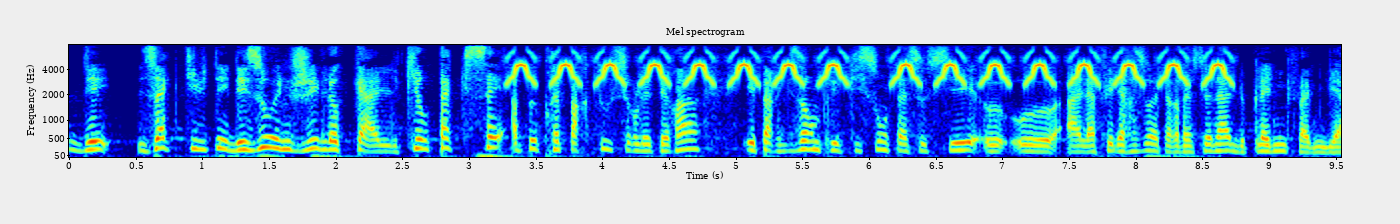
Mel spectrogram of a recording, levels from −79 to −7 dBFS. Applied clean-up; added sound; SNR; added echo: neural mask model Resemble Enhance denoiser.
